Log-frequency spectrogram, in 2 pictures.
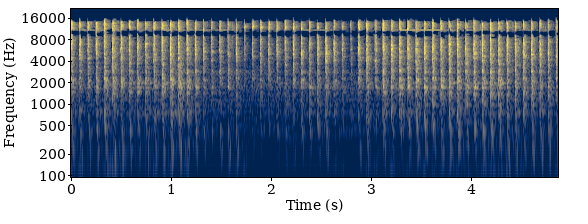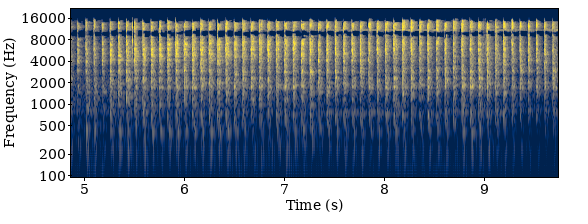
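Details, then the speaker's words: Wood lathe turning a very out-of-balance blank with a 15 mm round carbide chisel at low speed setting 7.5; rapid regular clatter about four per second over a high-pitched cut as the tool bounces on the wobbling blank. "I can't get it very fast cuz obviously it's going to wobble it's very out of balance"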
